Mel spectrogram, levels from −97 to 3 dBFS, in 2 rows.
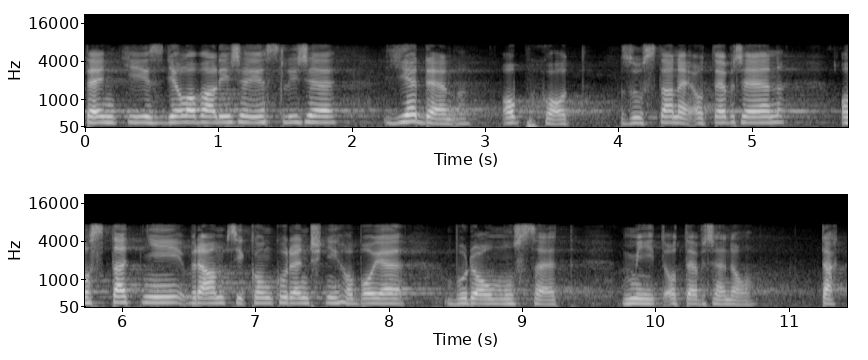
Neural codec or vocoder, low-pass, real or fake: none; 7.2 kHz; real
